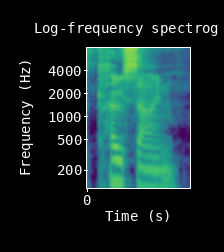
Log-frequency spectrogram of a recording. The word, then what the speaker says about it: cos: So cos of theta, this thing here, you would pronounce this as cosine of theta.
